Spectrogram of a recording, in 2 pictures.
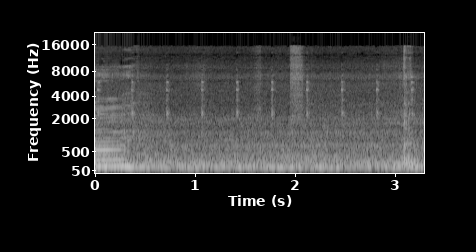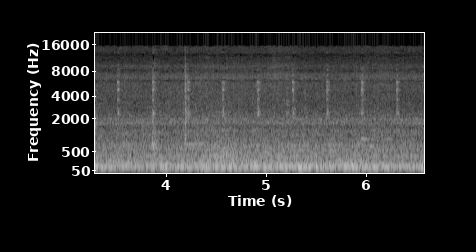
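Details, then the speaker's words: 2020 Nissan Almera automatic on a road test after a transmission repair with a new bearing and rebuild kit; the earlier drone and the rough noise when coasting are gone, with only tyre noise and a light tick. Normal transmission. "So ayan tine-testing na yung Nissan Almera. Wala na yung ingay. Wala na ugong."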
